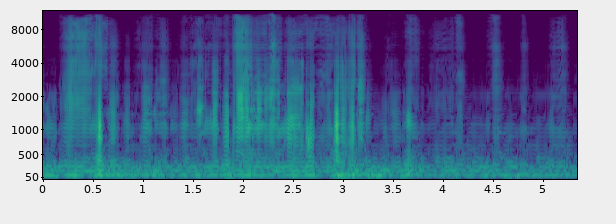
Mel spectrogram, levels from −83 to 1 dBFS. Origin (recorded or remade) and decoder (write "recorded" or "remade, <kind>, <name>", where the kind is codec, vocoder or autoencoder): remade, vocoder, BigVGAN v2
